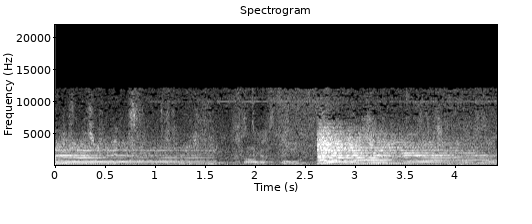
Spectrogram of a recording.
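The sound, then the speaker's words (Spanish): Big Ben, the bell in the tower of the Palace of Westminster, tolls at one-minute intervals during a funeral procession with a deep, sustained hum; its ringing fades briefly under a murmuring voice, then a fresh strike rings out loud and resonant. “El féretro abandonó el templo, se dirigió hacia el arco de Wellington, en la esquina sureste de Hyde Park, mientras el Big Ben, la célebre campana de la torre del Palacio de Westminster, sonaba a intervalos en un minuto durante la procesión.”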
